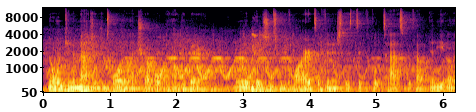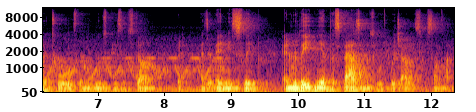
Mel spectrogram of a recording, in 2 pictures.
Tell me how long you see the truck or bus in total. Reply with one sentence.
You can hear the truck or bus for 12 seconds altogether.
